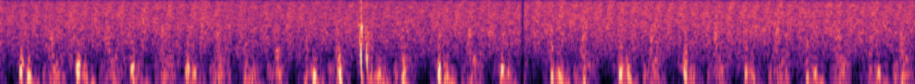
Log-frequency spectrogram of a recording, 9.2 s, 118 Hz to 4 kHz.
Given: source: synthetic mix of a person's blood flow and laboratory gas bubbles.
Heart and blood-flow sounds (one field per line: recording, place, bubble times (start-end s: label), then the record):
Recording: Doppler ultrasound of blood flow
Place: precordium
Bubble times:
3.58-3.73 s: bubbles
From the record:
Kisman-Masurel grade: 113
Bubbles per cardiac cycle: 1 to 2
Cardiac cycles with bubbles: 1 to 10%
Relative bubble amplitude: loud (0.450 to 0.775)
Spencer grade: 1 (occasional bubble signal discernible with the cardiac motion signal, with majority of cardiac periods free of bubbles)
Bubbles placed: anywhere in the cardiac cycle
